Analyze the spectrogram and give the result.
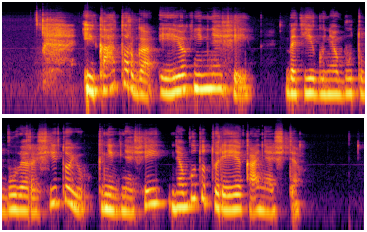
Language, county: Lithuanian, Klaipėda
